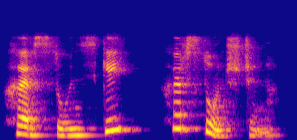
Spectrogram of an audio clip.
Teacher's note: СК змінюється на шч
